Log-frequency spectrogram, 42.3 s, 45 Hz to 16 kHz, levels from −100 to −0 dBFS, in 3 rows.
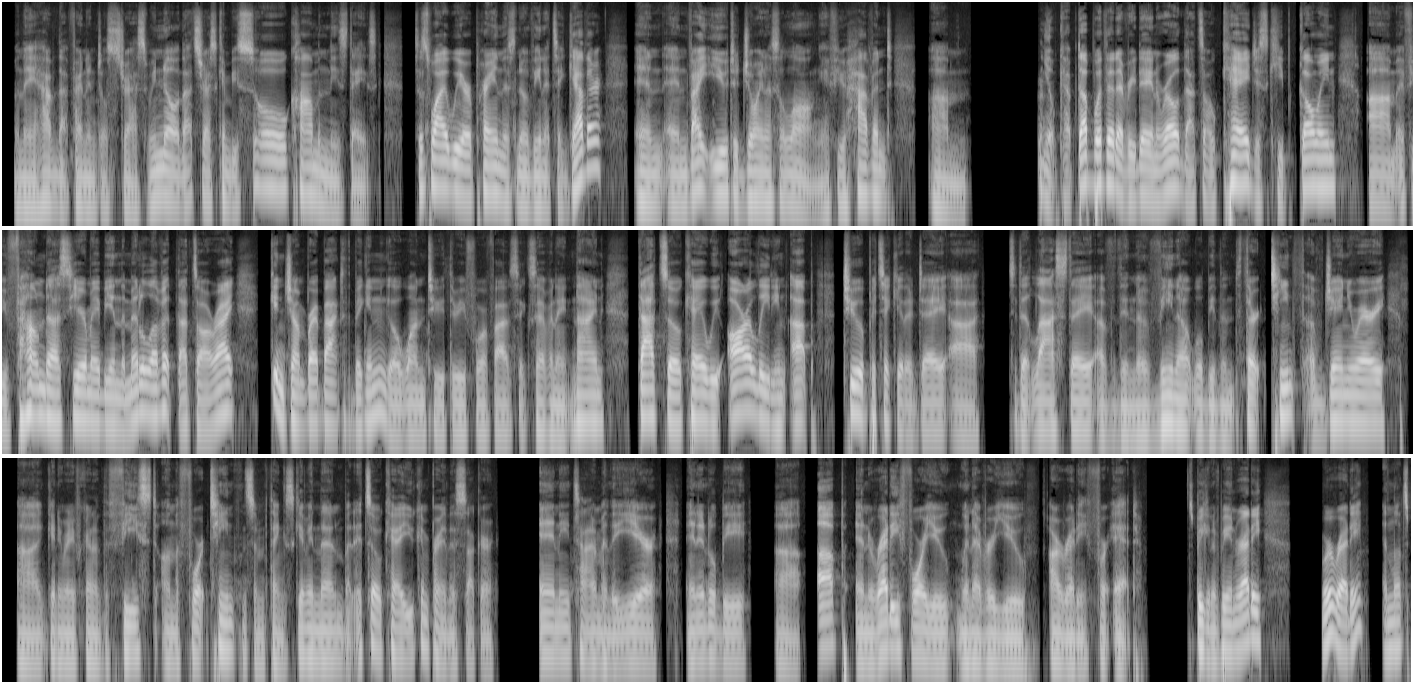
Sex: male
